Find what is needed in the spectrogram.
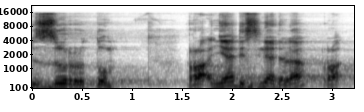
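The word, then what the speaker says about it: زرتم: Kemudian zur, huruf za itu jangan tertukar dengan pelafalan huruf ja, bukan jurtum tapi zurtum.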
